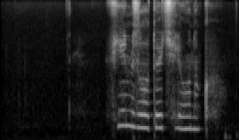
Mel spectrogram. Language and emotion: Russian, sad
